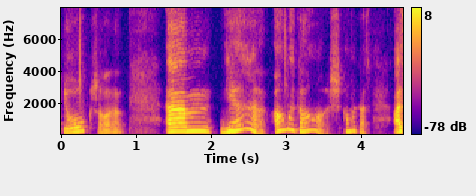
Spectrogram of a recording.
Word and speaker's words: Yorkshire: Yorkshire.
